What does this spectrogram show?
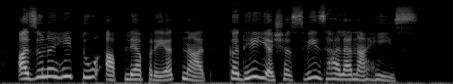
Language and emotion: Marathi, neutral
